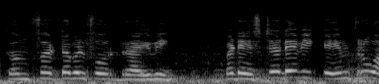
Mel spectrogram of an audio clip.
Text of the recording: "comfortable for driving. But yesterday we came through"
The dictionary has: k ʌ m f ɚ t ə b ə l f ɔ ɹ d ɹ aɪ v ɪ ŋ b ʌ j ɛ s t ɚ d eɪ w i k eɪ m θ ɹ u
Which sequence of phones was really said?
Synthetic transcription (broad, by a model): k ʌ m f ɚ t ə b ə l f ɔ ɹ d ɹ aɪ v ɪ ŋ b ʌ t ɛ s t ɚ d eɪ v i k eɪ m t ɹ u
